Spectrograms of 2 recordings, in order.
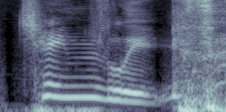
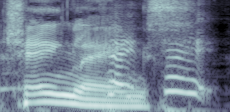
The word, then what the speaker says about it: changelings: Yeah, changelings. Yeah, you're like changlings. Like changelings. No, it's changelings.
